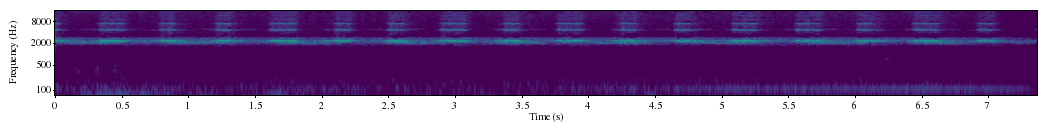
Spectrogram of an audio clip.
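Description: A cricket chirping: a high chirp repeated evenly about twice a second over a faint low hum. It starts and stops abruptly, as an added sound effect does.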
